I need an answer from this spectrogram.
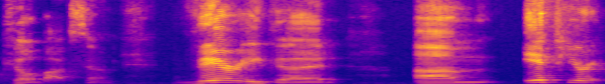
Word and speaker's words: Gil Bok-soon: uh seasoned killer uh whose name is Gil Bok-soon, but Gil and Kill sound the same, and she's a murderer, so it's called Kill Bok-soon.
